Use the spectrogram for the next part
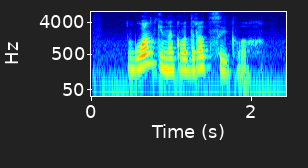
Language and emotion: Russian, neutral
